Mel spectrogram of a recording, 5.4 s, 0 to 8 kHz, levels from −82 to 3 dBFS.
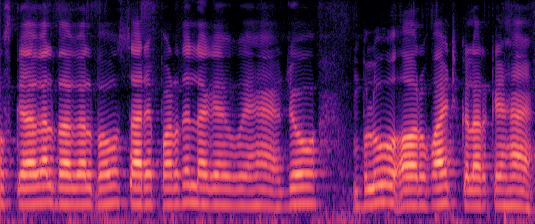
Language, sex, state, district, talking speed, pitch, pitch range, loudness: Hindi, male, Jharkhand, Garhwa, 180 wpm, 175 Hz, 165-180 Hz, -18 LUFS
